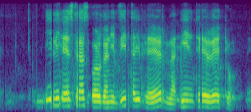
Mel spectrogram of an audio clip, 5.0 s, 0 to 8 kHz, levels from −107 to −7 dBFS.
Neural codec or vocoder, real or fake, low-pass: codec, 16 kHz, 4 kbps, FunCodec, trained on Chinese and English, 50 frames a second; fake; 7.2 kHz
